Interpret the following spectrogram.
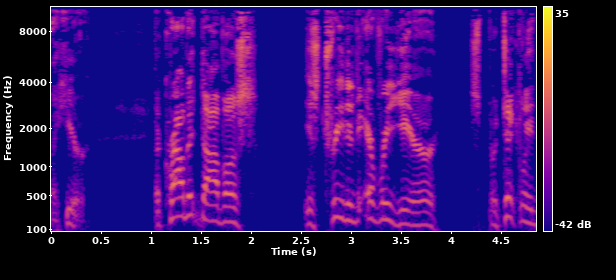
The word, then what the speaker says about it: Davos: In Davos, you're not Davos, Davos, like Milos Forman.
